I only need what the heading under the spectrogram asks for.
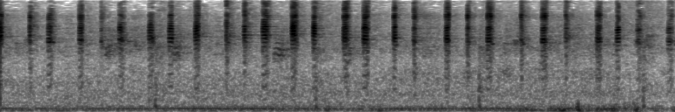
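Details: Begging great egret nestling, sitting in sunshine as it waits to be fed by its mother: a fast run of sharp clicking notes, several per second, with a constant low drone behind.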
